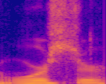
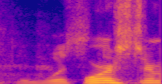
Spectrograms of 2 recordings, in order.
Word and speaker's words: Worcester: How do they pronounce that again? There's an angle here. Worcester, right? Worcester. Yeah. Worcester, Massachusetts.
